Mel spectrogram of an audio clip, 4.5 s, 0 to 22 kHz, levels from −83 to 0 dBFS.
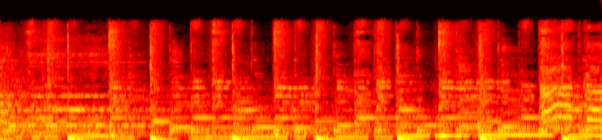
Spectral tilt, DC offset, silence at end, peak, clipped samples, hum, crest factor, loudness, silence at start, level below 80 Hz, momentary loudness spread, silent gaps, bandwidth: -4.5 dB/octave; under 0.1%; 0 s; -10 dBFS; under 0.1%; none; 16 dB; -25 LUFS; 0 s; -30 dBFS; 5 LU; none; 12.5 kHz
